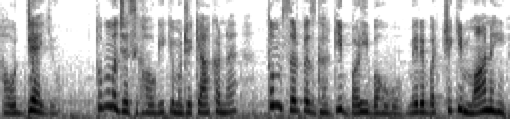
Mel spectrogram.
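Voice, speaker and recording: एक महिला एक कार्टून कहानी में एक घमंडी, लापरवाह युवा माँ की आवाज़ दे रही है, तीखे और टालने वाले अंदाज़ में।. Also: female voice, medium pitch, expressive, brisk, husky. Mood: haughty. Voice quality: sharp, dismissive. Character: arrogant young modern wife, careless mother. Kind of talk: Hindi cartoon voice acting. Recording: light music behind voice.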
